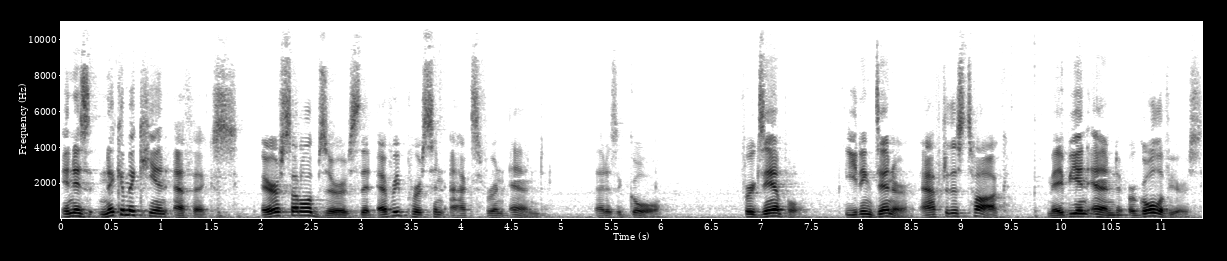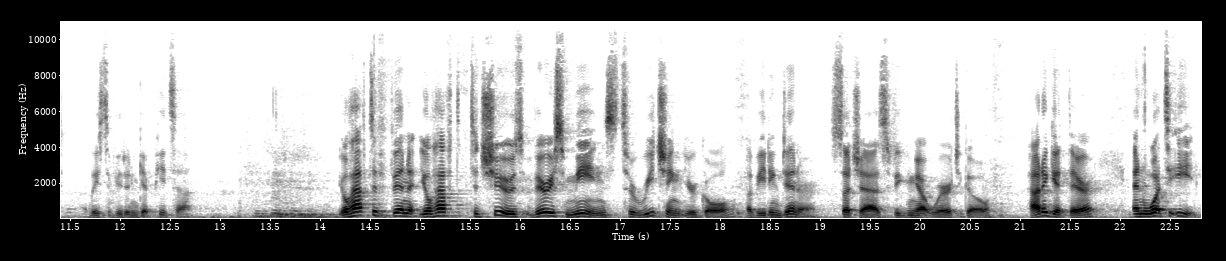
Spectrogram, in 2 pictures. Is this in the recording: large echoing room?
yes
